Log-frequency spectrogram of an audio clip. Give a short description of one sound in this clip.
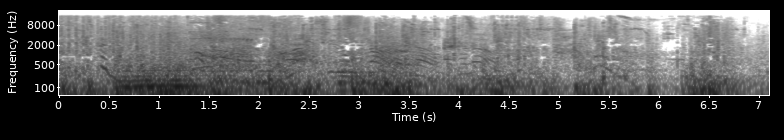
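A heavy gun fires in rapid bursts.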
